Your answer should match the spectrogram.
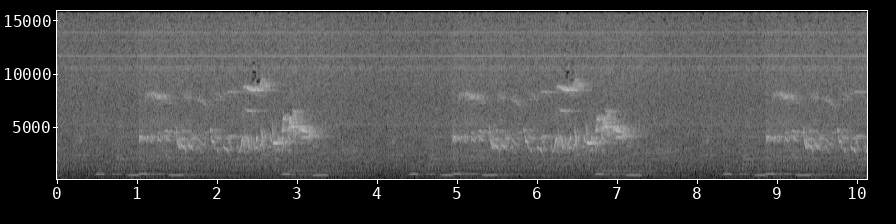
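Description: Faint bird song: the same short chirping phrase repeats about every four seconds, over a soft steady hiss.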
